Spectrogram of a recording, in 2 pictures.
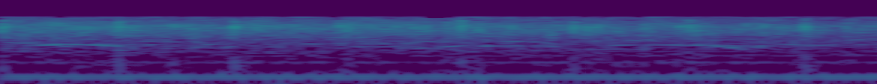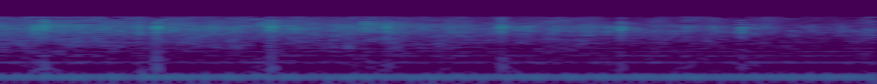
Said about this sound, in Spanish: Dele palmas a Cristo en esta bendita noche.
